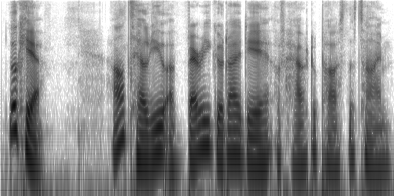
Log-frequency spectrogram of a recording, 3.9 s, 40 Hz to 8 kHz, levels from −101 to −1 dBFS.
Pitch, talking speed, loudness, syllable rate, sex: 110 Hz, 230 wpm, -20 LUFS, 5.9 syllables/s, male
